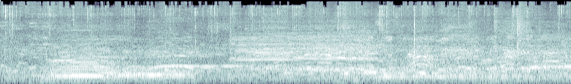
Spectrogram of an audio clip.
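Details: Cows with calves for sale at Ambari livestock market in Dinajpur, Bangladesh, on a Monday: a drawn-out low moo with stacked harmonics, then a second shorter moo, over crowd murmur and a man talking.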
